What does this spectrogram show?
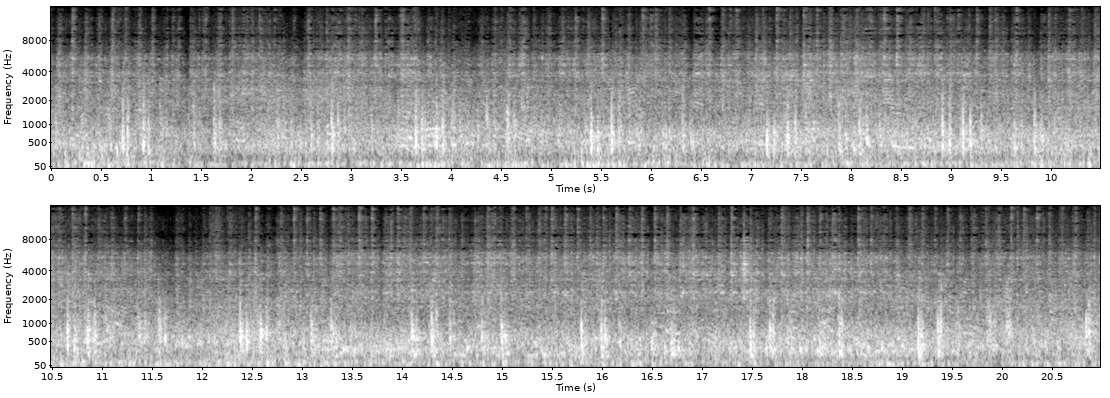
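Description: Narrow-gauge railway carriages running along the line, wheels clicking and rattling irregularly over the rail joints above a steady running rumble, with wind buffeting a microphone held out of the carriage window.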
